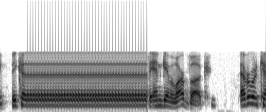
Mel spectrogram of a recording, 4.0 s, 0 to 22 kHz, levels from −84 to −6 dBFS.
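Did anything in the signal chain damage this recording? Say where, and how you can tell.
Yes. A system hang loop runs from 0.41 to 2.21 s at the driver and buffer stage: a 42.67 ms slice of speech repeats about 42 times, giving a rapid 23.4 Hz stutter. The looping fits a 2048-sample ring buffer replayed while the system froze. The G.711 telephone band stays intact throughout.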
